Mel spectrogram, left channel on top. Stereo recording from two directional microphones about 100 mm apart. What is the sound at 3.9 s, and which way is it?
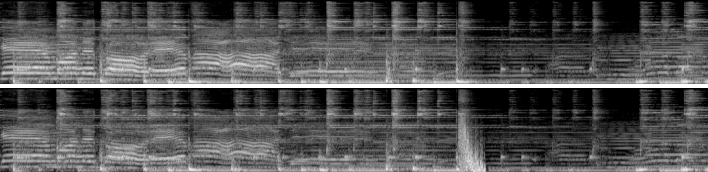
Music, 5° left (ahead or behind).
